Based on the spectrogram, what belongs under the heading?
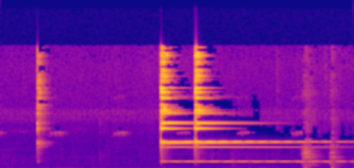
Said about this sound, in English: Anybody have the ability to hear that without the bell ringing? Some of you can do that perfectly.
